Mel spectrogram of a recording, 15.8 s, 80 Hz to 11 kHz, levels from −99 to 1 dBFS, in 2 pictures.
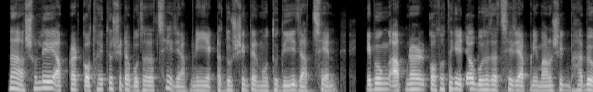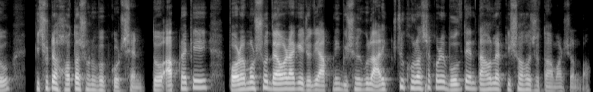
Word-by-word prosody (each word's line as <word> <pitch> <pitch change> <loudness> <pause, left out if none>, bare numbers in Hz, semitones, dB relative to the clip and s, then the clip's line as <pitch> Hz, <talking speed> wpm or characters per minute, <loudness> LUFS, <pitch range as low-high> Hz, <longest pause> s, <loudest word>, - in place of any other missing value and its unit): না - - +3
আসলেই 180 +5 +1
আপনার 125 +4 -2
কথায় 150 +4 0
তো - - 0
সেটা 150 - -1
বোঝা 120 +3 -3
যাচ্ছে 125 +7 -6
যে, 120 - -1
আপনি 125 +3 -8 0.2
একটা 125 - -7
দুশ্চিন্তার 130 +1 -3
মধ্য 120 -2 -7
দিয়েই 130 +2 -1
যাচ্ছেন। 115 +1 -2 0.5
এবং 160 +2 +2 0.2
আপনার 155 +3 0 0.2
কথা 140 +3 0
থেকে 165 -1 0
এটাও 160 0 +3
বোঝা 140 +1 +1
যাচ্ছে 135 +3 -3
যে - - 0
আপনি 130 - -9
মানসিক 125 +3 -3
ভাবেও 135 0 +1 0.4
কিছুটা 180 +2 +3
হতাশ 150 +2 +3
অনুভব 135 -2 -4
করছেন। 110 -2 -4 0.2
তো 135 - +1 0.2
আপনাকে 170 +7 -1 0.5
পরামর্শ 160 +6 +6 0.2
দেওয়ার 160 +1 +9
আগে 165 0 +1
যদি 130 +2 -2
আপনি 160 - -11
বিষয়গুলো 155 +3 -2
আরেকটু 150 +7 -2
খোলাসা 180 +1 +1
করে 190 -1 +1
বলতেন 145 +6 +1
তাহলে 155 +2 +1
আর - - -17
কি 145 - -7
সহজ 145 -1 -2
হতো 120 -1 -12
আমার 105 0 -10
জন্য। - - -14
145 Hz, 185 wpm, -24 LUFS, 125-160 Hz, 0.5 s, দেওয়ার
